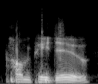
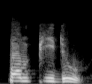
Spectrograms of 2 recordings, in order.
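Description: First: It is said with an English accent. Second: It is said with a French accent.

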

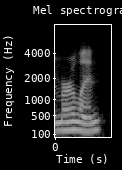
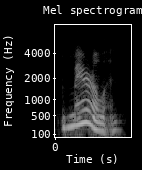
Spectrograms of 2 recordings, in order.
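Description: First: The name is squeezed into two syllables, Southern-style. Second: The name has three full syllables, without Southern accent.

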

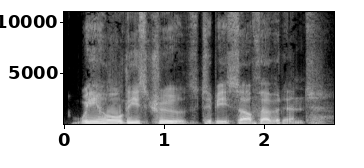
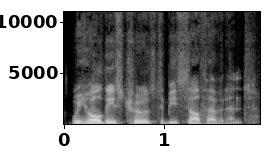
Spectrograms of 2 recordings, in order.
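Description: First: It is read in a put-on deep voice. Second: It is read in a normal voice.

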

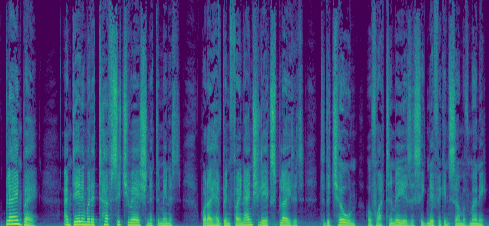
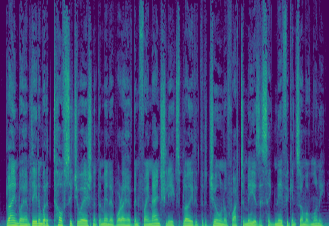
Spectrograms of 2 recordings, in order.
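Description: First: It is read in the Trout of No Crack's voice. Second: It is read in the speaker's own voice.

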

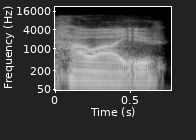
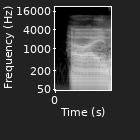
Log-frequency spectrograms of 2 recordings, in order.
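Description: First: It is asked slowly and earnestly, with real interest. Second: It is asked quickly and casually, in passing.

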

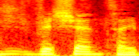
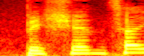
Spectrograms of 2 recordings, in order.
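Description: First: The name begins with a V sound. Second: The name begins with a B sound. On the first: The speaker calls it wrong. "I keep saying Vicente" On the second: The speaker calls it right. "You pronounce it a B in Spanish"

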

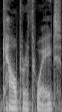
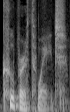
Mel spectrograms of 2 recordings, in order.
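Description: First: The name is said the American way. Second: The name is said the British way.

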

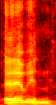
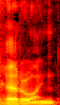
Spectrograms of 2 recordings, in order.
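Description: First: The name is said the newer, younger way. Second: The name is said the older, traditional way. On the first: This is how the younger generation says it. "as the kids now call it" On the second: This is how the older generation says it. "my aunt and uncle used to say it that way"

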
